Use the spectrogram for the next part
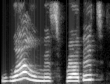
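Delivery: put-on high child voice praising Miss Rabbit; Peppa. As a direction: gush like an impressed little girl. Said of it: "Peppa says".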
